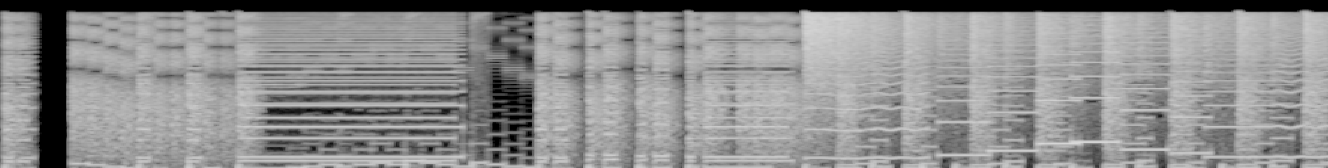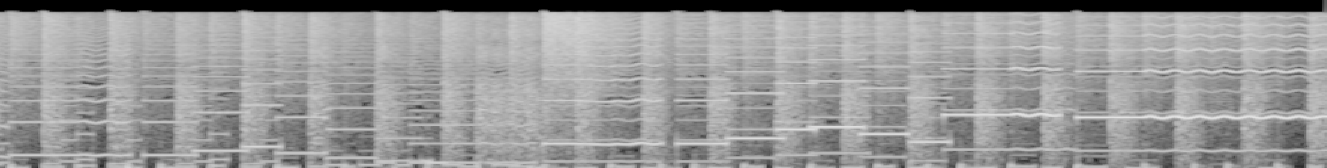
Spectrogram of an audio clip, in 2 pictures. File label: Bgm Boss; Soccerdie: Cosmic Cup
